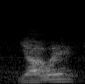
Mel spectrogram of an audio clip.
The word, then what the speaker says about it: Yahweh: Or you can pronounce it Yahweh, or you can pronounce it Jehovah. Okay. Those are the three.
